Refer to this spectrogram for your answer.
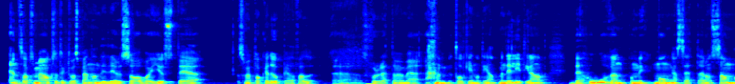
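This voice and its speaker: A man with a very deep, low voice talks at a fairly quick pace. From Sweden, Västmanland (Hallstahammar). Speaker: podcast host. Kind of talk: interview.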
